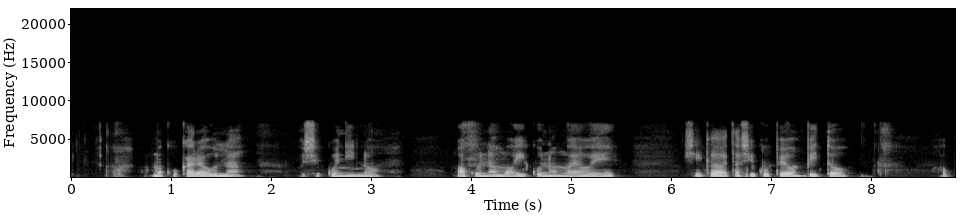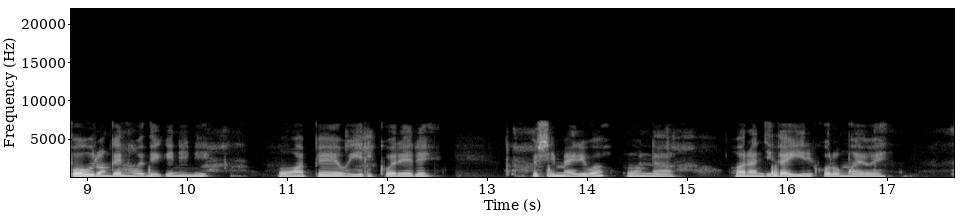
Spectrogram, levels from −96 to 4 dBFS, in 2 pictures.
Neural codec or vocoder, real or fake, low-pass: vocoder, 44.1 kHz, 80 mel bands, Vocos; fake; 7.2 kHz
